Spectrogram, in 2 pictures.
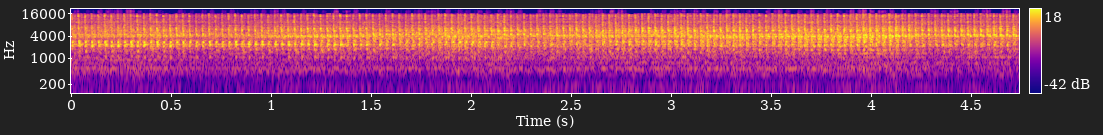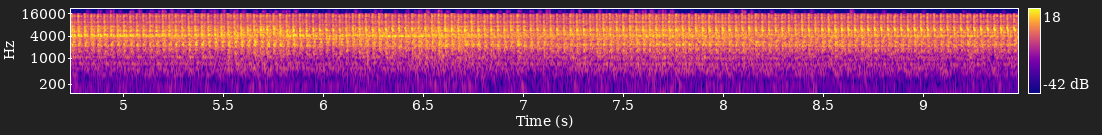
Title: Cold start at -5, Skoda Octavia 1.4 TSI, 150bhp - rattle, noise, sound like diesel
